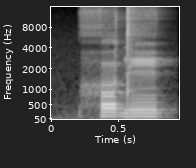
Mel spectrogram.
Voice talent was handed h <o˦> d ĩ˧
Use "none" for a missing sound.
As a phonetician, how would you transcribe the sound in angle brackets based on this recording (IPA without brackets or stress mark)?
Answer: o˦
